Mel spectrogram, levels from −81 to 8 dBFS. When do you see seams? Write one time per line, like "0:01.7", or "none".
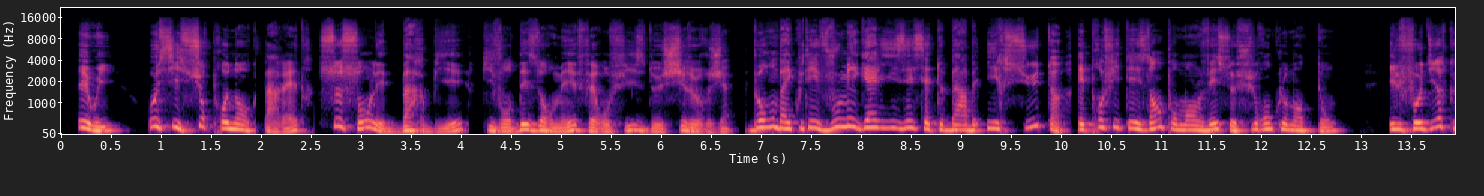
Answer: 0:01.9
0:06.8
0:10.1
